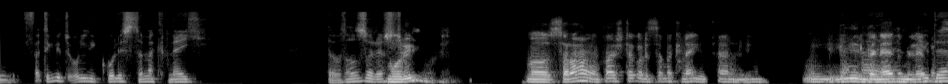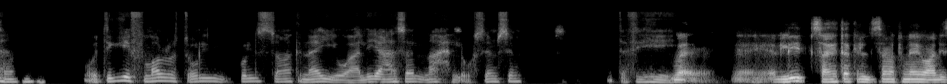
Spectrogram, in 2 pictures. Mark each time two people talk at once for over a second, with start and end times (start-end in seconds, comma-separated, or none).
8.3-9.7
